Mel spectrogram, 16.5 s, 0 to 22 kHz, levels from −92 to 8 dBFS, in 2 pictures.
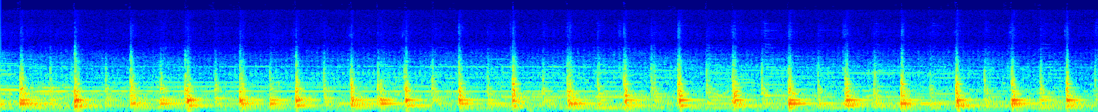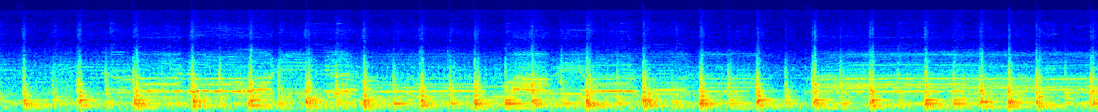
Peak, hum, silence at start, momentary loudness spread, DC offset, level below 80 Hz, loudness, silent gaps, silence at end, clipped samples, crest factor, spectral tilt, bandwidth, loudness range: -2 dBFS; none; 0 s; 4 LU; under 0.1%; -46 dBFS; -22 LUFS; none; 0 s; under 0.1%; 20 dB; -9 dB/octave; 9.6 kHz; 3 LU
